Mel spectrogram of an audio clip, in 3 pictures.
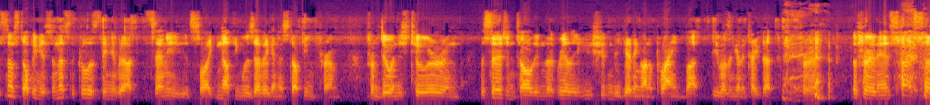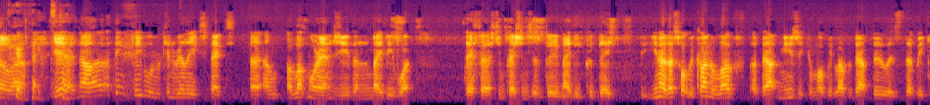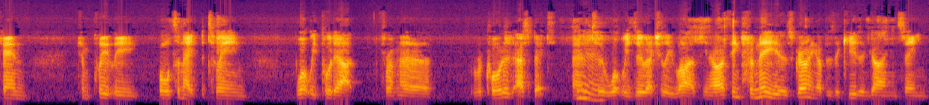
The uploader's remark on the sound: on the phone for this exclusive interview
